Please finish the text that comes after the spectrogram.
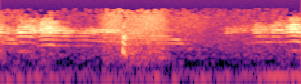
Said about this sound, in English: This is the damn cat. Still here.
